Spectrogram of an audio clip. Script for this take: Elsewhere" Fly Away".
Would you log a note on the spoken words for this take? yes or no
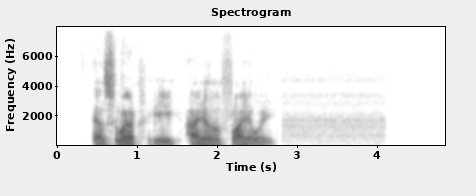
yes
